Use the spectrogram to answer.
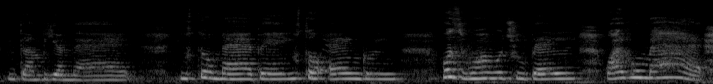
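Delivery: soft, hushed imitation of a patient boyfriend; calm coaxing. Boyfriend close to girlfriend's face, calm and soft. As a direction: gently check on a sulking partner. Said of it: "He's the most calmest person".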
